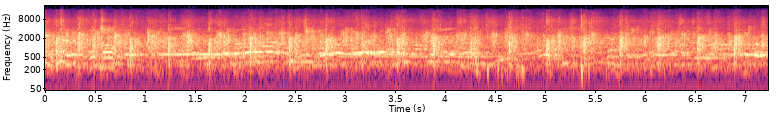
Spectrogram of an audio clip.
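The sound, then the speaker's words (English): An audience claps and applauds steadily as praise to the Lord, a dense, continuous patter of many hands with a few faint voices mixed in underneath. “Why don't we give the Lord a good hand clap of praise?”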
